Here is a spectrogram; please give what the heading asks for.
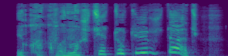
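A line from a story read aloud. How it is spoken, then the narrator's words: Exclaim. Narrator (Russian): воскликнул Моисеенко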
